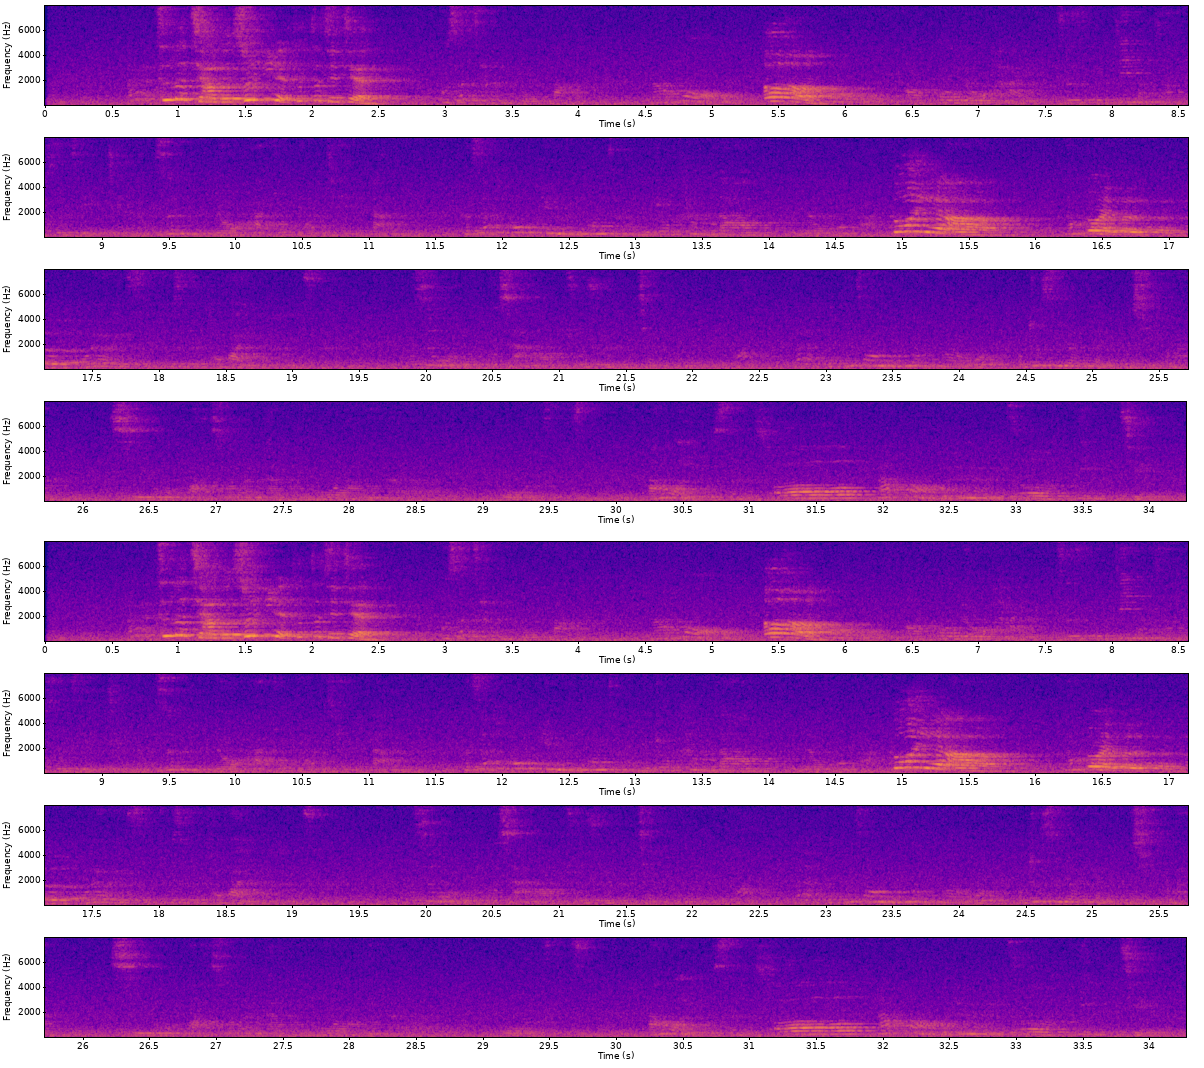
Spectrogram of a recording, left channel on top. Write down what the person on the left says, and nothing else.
真的假的？所以你也是自己剪？
嗯，
对呀，
对对对对对，
哦，
嗯，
